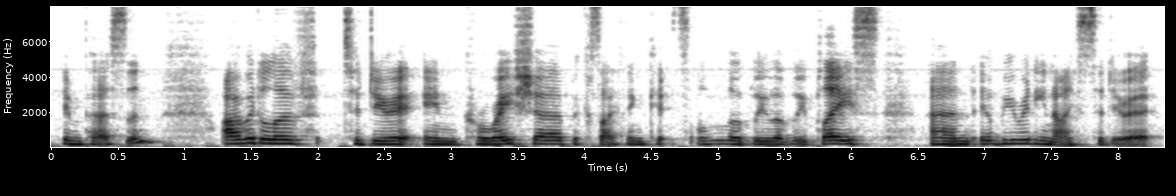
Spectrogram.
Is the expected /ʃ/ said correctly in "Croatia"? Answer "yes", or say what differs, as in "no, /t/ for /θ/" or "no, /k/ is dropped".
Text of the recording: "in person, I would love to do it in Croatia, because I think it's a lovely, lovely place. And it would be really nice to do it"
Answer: yes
